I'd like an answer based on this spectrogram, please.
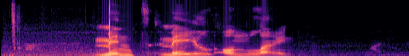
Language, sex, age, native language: Icelandic, male, 20-29, Icelandic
